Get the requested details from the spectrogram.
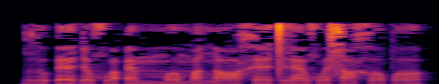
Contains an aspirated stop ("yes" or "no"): no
